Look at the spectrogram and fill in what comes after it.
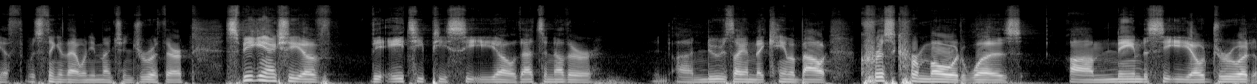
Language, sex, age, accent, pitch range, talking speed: English, male, 30-49, American, 110-130 Hz, 150 wpm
